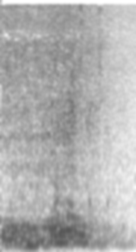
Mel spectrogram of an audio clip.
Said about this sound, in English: Oh, someone's got a stupid loud motorbike.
